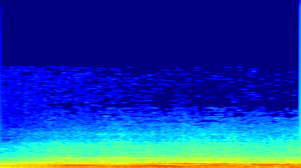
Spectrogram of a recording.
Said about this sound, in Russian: И вот появился автобус.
